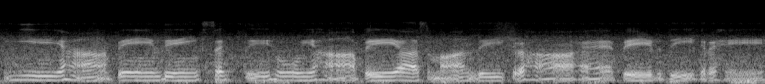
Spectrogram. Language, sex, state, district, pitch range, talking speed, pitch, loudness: Hindi, female, Haryana, Rohtak, 180-195 Hz, 115 wpm, 185 Hz, -16 LUFS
